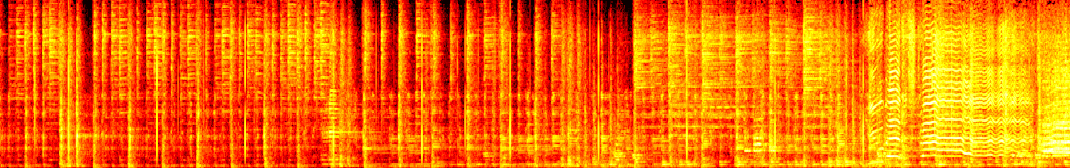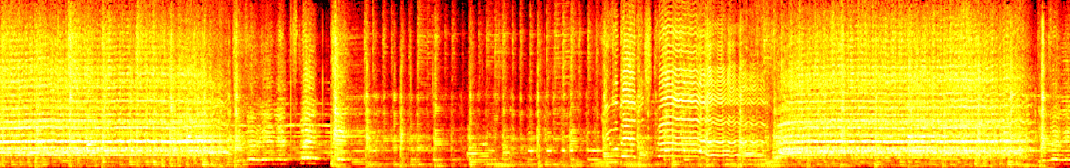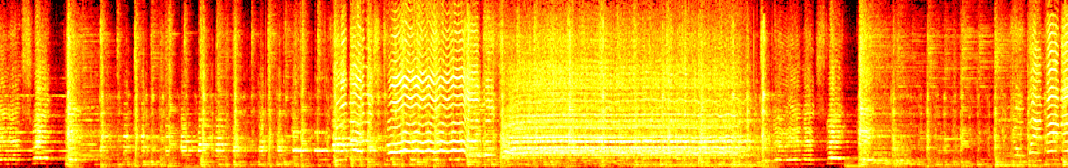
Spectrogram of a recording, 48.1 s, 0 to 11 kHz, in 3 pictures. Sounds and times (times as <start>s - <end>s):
Funk: 0.0s - 20.0s, 33.1s - 48.1s
Gospel music: 0.0s - 48.1s
Singing: 12.5s - 21.6s, 24.6s - 33.6s, 37.1s - 45.7s.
